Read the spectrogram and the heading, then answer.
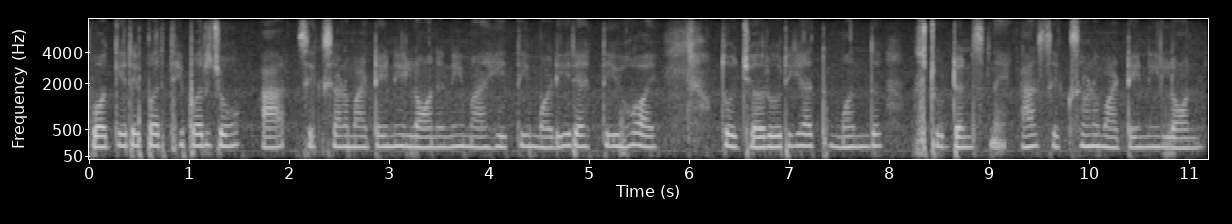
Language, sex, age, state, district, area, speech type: Gujarati, female, 30-45, Gujarat, Valsad, urban, spontaneous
